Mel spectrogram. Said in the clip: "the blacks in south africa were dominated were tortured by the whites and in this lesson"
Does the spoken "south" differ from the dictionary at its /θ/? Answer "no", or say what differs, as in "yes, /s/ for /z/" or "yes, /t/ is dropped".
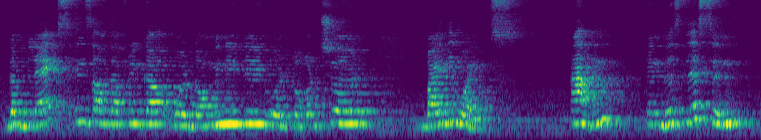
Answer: yes, /t/ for /θ/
